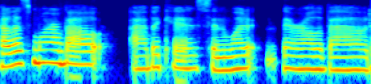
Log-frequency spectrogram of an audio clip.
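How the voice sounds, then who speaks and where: A woman of medium pitch talks at a fairly slow pace. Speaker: podcast host. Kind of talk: podcast interview.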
